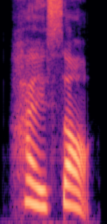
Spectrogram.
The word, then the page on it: 害臊: hài sào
